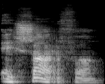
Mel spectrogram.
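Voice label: "scarf", Romanian; gcompris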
